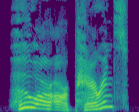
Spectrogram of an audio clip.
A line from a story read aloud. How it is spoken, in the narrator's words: yelled Connor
